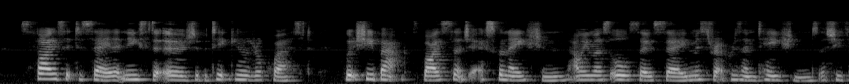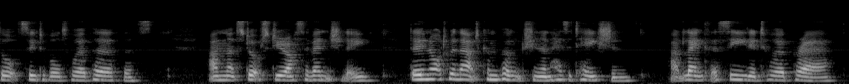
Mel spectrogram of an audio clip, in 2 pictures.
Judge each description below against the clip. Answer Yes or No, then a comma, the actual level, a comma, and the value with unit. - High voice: Yes, high, 200 Hz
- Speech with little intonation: Yes, narrow, 2.3 semitones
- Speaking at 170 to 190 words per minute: No, average, 160 wpm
